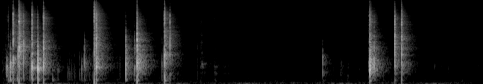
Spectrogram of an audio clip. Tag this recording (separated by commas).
Crushing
